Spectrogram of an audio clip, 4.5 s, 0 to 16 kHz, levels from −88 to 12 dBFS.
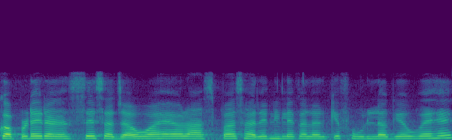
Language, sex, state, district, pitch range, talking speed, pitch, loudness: Hindi, female, Chhattisgarh, Bilaspur, 225-245 Hz, 185 wpm, 235 Hz, -18 LUFS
